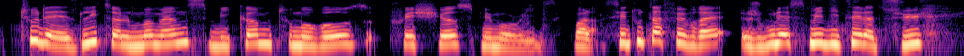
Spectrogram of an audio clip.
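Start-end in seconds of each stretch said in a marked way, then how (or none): 0.1-4.2 best put-on English accent, given its all. Reading a quote from a gift box aloud, in a put-on english accent. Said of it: "avec mon plus bel accent anglais".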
